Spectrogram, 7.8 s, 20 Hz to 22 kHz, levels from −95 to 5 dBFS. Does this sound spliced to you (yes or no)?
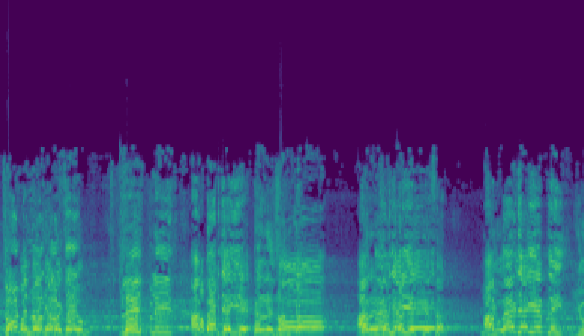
no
